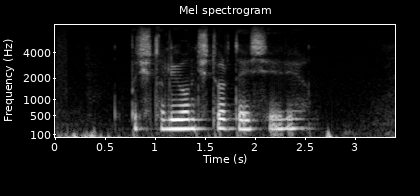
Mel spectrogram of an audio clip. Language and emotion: Russian, neutral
